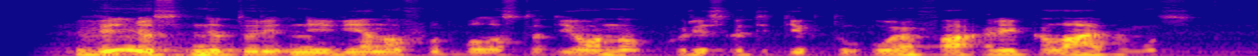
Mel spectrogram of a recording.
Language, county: Lithuanian, Vilnius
